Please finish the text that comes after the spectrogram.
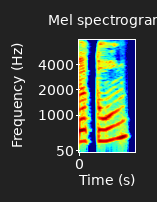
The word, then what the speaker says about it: atún: nos damos cuenta que atún lleva la mayor fuerza de voz se da sílaba atún es aguda y está aguda está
